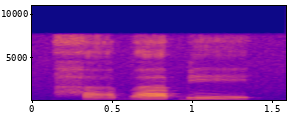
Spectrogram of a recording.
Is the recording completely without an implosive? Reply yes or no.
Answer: no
